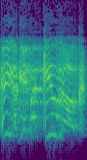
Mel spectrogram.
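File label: Hungarian on fire mood high, speech; War Thunder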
